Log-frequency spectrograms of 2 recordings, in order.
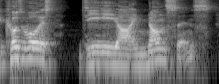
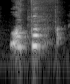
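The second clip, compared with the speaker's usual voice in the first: sudden much higher cry of disbelief; shocked outburst. Real, not acted. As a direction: react in stunned outrage. Outraged at child's question.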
